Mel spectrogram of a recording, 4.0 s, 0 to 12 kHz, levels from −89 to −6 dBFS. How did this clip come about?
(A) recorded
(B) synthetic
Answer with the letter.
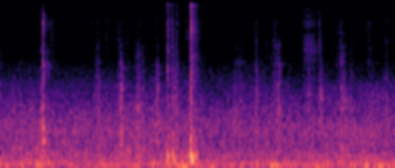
B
